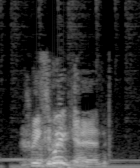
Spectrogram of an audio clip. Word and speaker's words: Suikoden: Suikoden, how do you say that again? I apologize. – Suikoden should absolutely win.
